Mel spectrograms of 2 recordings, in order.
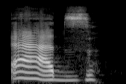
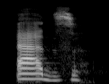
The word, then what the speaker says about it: adze: And then there's this other thing called, it's called a broad adze. Adze. – Right. It's spelled A-D-Z, or it's also spelled A-D-Z-E.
